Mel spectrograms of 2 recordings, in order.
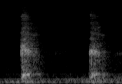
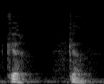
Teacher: The velar, we have the k, k, which is voiceless. It's that acoustic air coming up through, versus g, g, it's voiced.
